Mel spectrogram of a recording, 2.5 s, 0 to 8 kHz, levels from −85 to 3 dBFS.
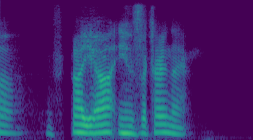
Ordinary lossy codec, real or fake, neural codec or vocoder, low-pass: Opus, 32 kbps; fake; codec, 16 kHz, about 1 kbps, DyCAST, with the encoder's durations; 7.2 kHz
